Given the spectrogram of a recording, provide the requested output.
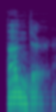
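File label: "under-", British English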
